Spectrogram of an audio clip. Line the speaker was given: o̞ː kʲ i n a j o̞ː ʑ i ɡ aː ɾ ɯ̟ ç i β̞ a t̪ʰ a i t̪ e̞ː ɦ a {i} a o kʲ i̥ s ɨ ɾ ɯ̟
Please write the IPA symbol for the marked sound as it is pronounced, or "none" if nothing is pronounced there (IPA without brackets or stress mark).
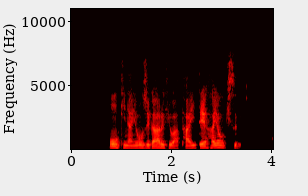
j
